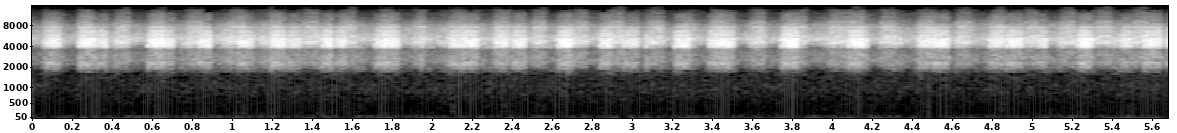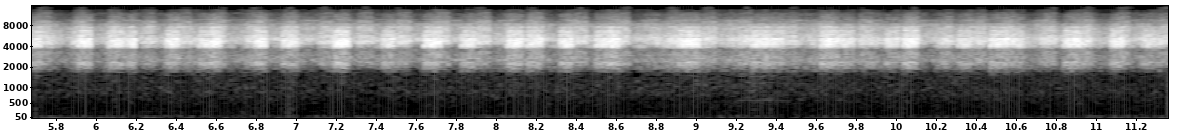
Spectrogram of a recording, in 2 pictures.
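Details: Cicadas singing in midsummer in a Greek pine forest; a dense, high, hissing buzz pulses steadily with rapid rhythmic beats, a continuous chorus with no other sounds.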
